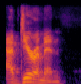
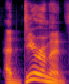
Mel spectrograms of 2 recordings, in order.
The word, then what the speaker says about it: Abdirahman: Pronounce it Abdi Abdi Abdirahman. – Abdirahman. So I got it completely wrong.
